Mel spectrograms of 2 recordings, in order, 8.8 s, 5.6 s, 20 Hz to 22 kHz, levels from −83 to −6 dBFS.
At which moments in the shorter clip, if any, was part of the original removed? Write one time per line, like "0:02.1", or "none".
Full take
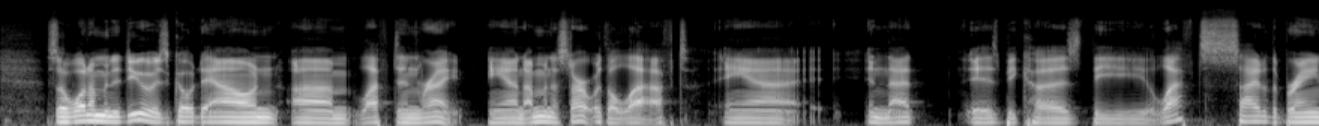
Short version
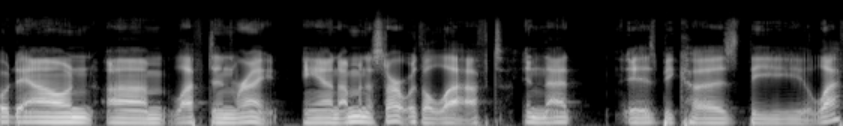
0:03.4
